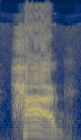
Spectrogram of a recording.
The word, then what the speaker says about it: Hajj: around in circles now Hajj is a pilgrimage hog is the Egyptian pronunciation hog in Hebrew means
